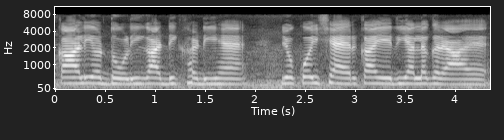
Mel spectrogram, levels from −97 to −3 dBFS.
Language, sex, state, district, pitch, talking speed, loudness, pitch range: Hindi, female, Haryana, Jhajjar, 230 Hz, 195 wpm, -14 LUFS, 220-240 Hz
